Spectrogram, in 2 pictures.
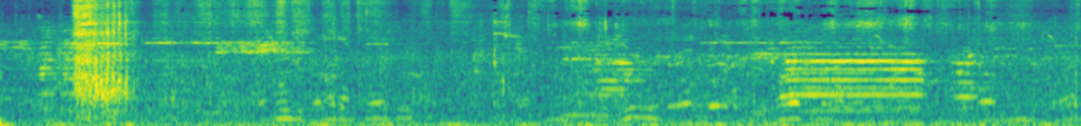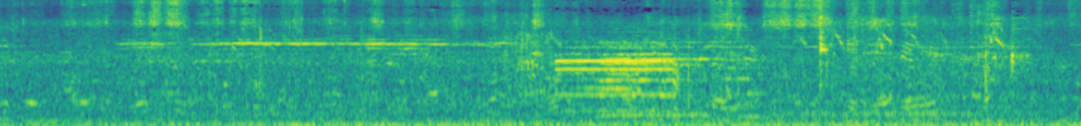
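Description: Busy horse-fair background of voices and music, with a horse whinnying twice, each call about a second and a half long. A brief burst of noise comes just after the start.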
